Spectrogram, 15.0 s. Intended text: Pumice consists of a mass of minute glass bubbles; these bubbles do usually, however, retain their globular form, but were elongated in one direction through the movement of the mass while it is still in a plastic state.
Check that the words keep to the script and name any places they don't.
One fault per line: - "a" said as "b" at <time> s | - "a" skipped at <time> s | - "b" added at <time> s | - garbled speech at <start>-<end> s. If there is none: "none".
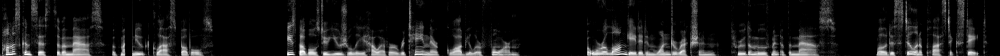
none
